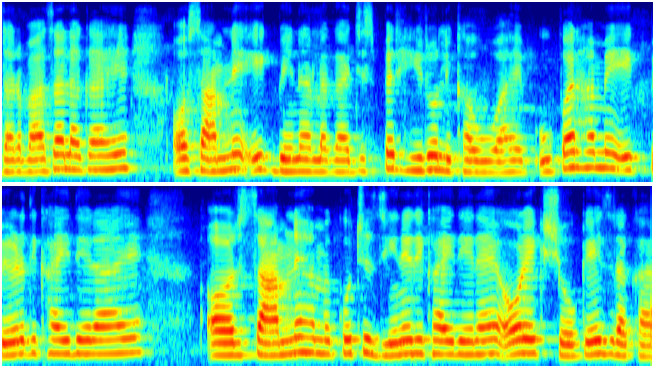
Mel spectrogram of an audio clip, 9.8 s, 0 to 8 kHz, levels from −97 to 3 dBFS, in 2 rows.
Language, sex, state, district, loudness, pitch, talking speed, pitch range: Hindi, female, Uttar Pradesh, Budaun, -17 LUFS, 215 Hz, 220 wpm, 200-230 Hz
